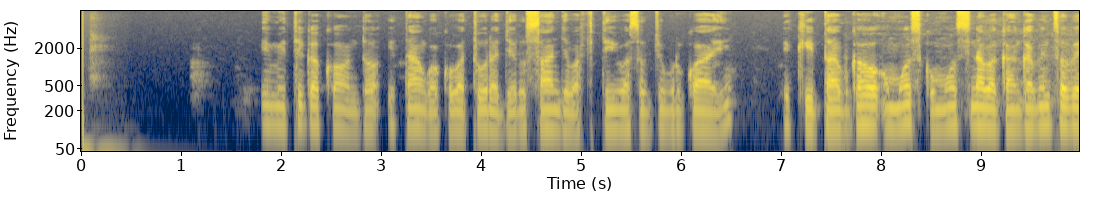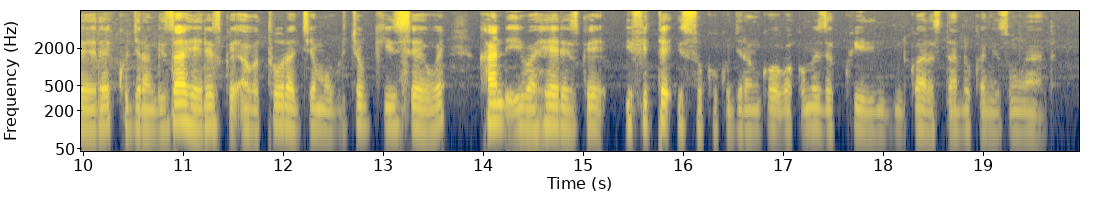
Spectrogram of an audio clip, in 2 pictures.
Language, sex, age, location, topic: Kinyarwanda, male, 18-24, Kigali, health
